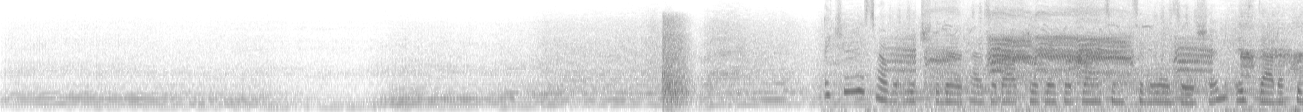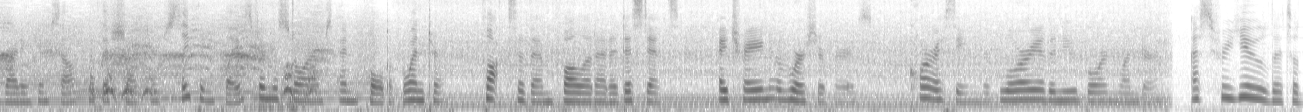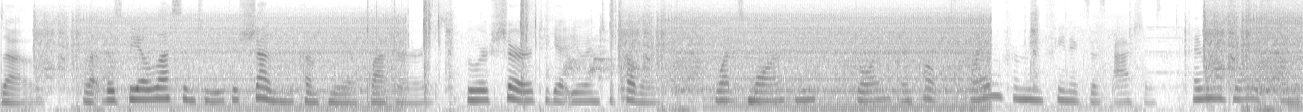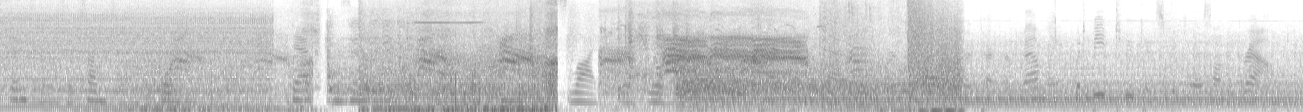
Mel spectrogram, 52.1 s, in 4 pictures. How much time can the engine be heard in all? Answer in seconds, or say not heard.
52 s.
